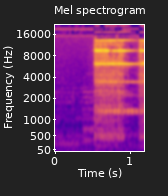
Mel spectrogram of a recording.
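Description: Telephone ringing with an incoming call: near-silence, then a loud, bright, trilling electronic ring that cuts off briefly and starts again, with no talk.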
